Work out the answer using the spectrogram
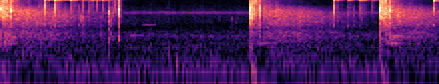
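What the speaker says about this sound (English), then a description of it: "Fire the whole magazine." Automatic rifle fire in the VR shooter Onward, emptied in one long full-auto magazine: loud, rapid continuous shots with a few sharper bangs standing out, ending in a final burst.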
